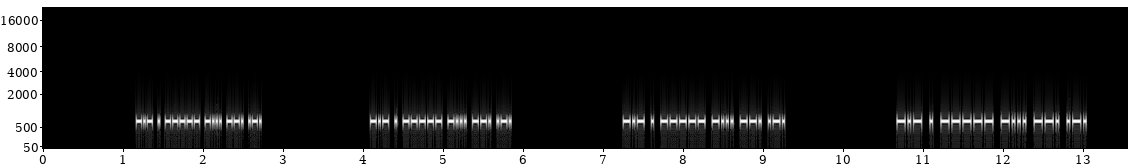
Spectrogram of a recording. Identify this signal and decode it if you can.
Morse code, heard as a keyed tone, about 44 wpm, 700 Hz. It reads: KE0BGR KE0BGR KE0BGR KE0BGR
